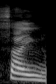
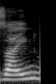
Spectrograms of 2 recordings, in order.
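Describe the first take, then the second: First: The word begins with a hissing s sound. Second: The word begins with a buzzing z sound. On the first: The speaker calls it right. "সাইন হচ্ছে" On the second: The speaker calls it wrong. "জাইন হচ্ছে না"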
